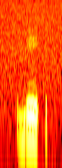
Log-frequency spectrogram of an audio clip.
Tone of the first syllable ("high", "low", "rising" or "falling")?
high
